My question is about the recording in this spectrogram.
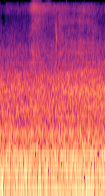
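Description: Steady low mechanical hum and rumble, with two faint light ticks about a second in.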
